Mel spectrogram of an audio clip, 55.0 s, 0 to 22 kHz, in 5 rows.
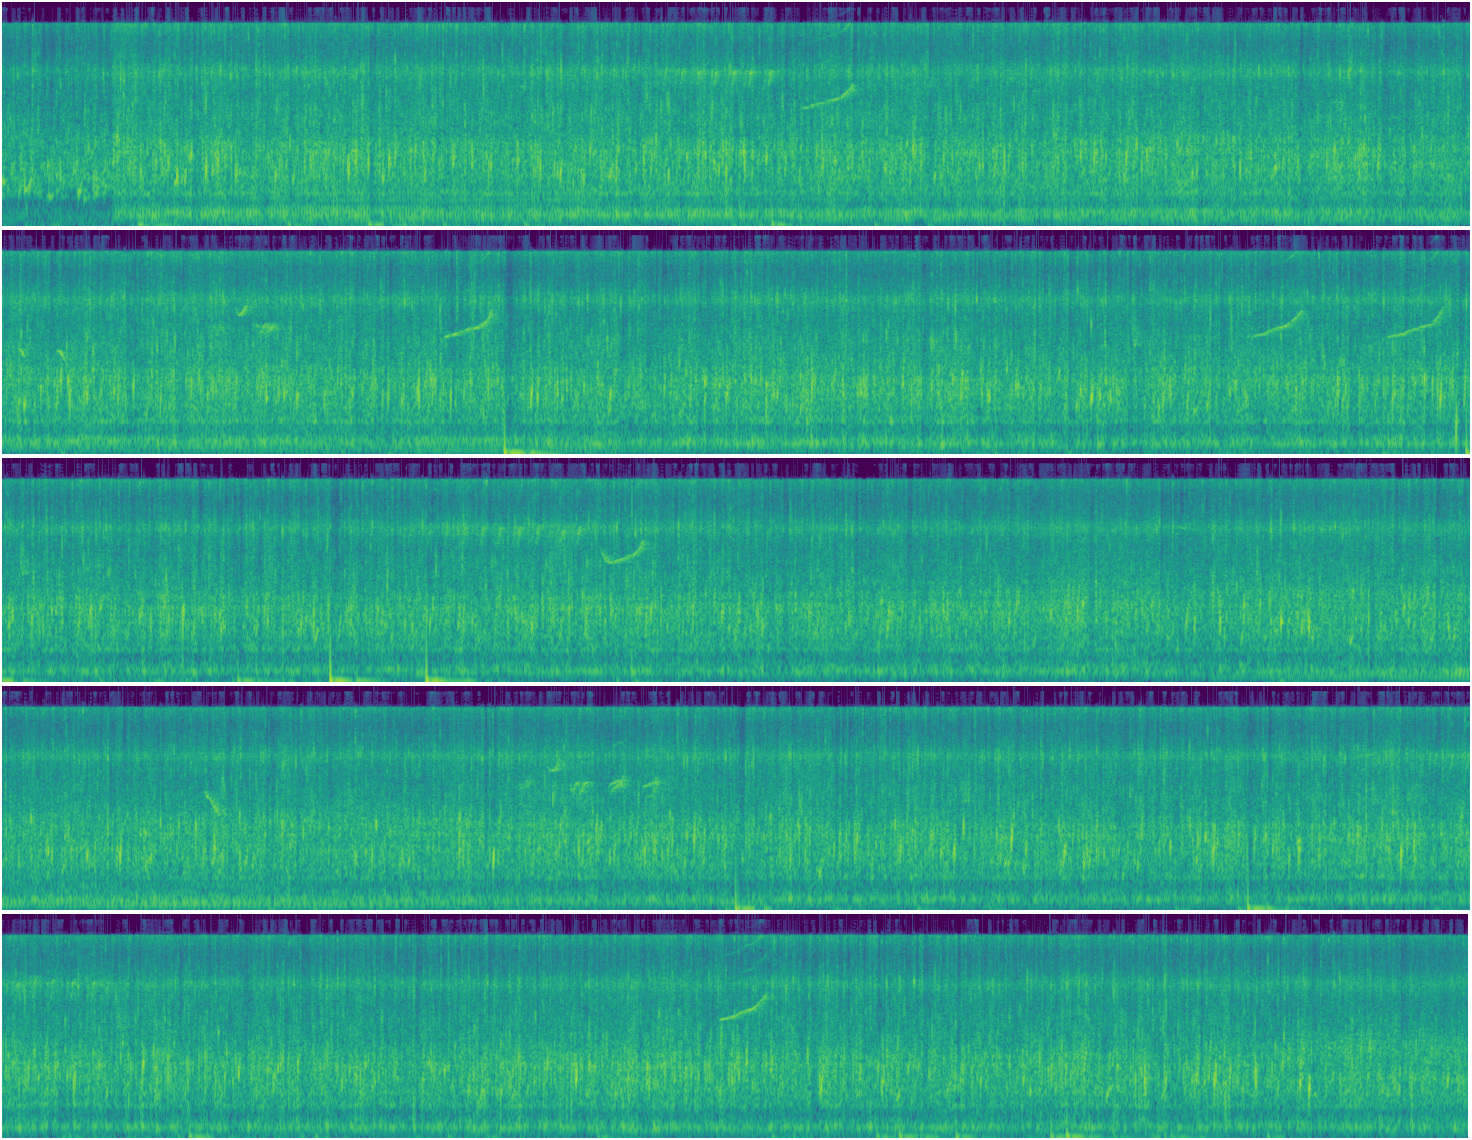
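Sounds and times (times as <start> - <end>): stream trickling over rocks: 0.0 - 55.0
high bird chirps: 5.4 - 6.5, 12.6 - 13.2, 20.4 - 20.8, 36.9 - 38.0, 49.4 - 49.8.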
